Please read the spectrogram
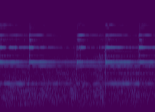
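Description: Small bell ringing with repeated strikes, about two a second, each strike ringing on into the next. It is the striking bell of the Prague astronomical clock sounding during its hourly show.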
